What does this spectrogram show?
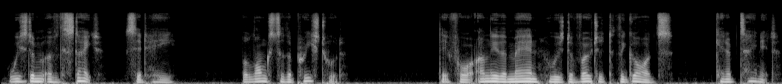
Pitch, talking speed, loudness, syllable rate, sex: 120 Hz, 175 wpm, -19 LUFS, 5.8 syllables/s, male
